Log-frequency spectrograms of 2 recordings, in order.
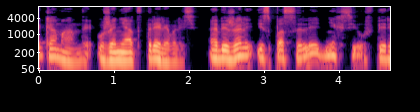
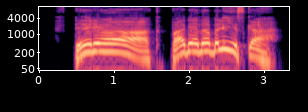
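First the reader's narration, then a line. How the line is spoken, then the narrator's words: Shouting. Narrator (Russian): прокричал Сергей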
